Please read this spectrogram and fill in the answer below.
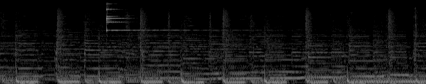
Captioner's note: ding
